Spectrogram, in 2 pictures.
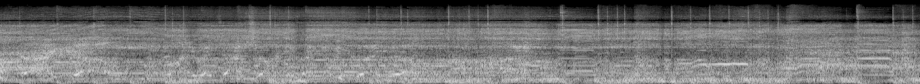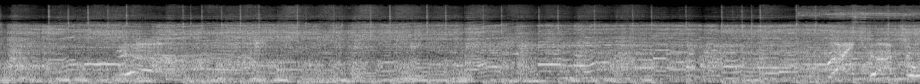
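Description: Heavy rock band playing live, with distorted electric guitars and drums. The music is loud and continuous throughout.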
